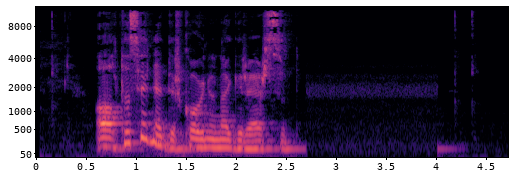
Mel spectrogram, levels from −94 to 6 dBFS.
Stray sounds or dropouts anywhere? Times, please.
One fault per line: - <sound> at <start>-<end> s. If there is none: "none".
none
